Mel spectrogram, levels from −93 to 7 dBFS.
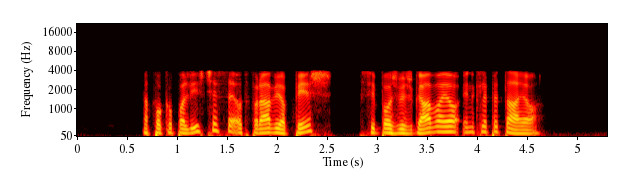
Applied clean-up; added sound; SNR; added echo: neural mask model DeepFilterNet 3.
